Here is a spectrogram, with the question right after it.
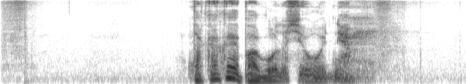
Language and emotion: Russian, sad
